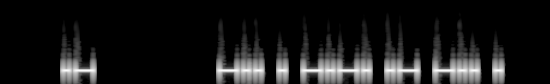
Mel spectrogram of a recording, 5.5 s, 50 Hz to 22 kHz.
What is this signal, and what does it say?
Morse code, heard as a keyed tone, about 20 wpm, 700 Hz. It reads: A DECADE
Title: 3x Word-Spacing - Sets of 5 Words - 20wpm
